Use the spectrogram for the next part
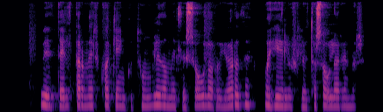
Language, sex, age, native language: Icelandic, female, 40-49, Icelandic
